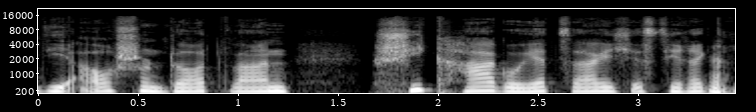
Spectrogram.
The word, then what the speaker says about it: Chicago: habe ich falsch ausgesprochen, nämlich mit einem viel zu starken T, also Chicago habe ich gesagt. Also ich habe es sehr deutsch ausgesprochen in diesem deutschen Podcast, aber natürlich äh, jeder, der die Stadt so liebt, muss sie auch richtig aussprechen.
